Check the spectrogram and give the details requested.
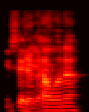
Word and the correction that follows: Hela: It's Hela. Preview for Thursday.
